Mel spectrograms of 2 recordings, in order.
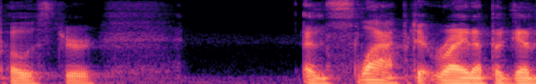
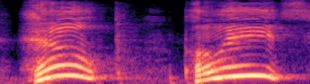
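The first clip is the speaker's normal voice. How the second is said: very high, louder wail; wailing for help; 9 dB louder, much slower than usual. A narrator's reading. Miss Scrimmage wailing for help from her balcony. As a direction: wail for rescue. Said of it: "she wailed".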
